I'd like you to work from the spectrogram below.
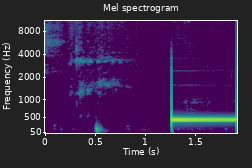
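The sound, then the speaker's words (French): A soft low knock, a brief pause, then a steady telephone ringing tone on an outgoing call starts abruptly and holds at an even pitch, clear, with no voices. “Oh, ça sonne en plus, ça s'entend.”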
